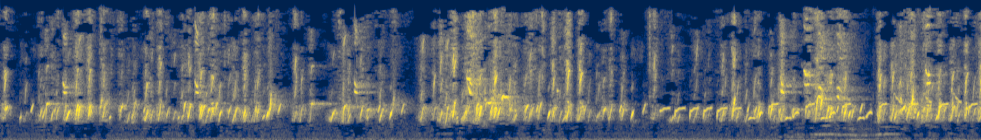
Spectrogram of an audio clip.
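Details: Goldfinch song played to caged European goldfinches as training: a long stream of high, jangling twitters and buzzy trills in several phrases, with a short dip near three seconds and a soft low tone late on.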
